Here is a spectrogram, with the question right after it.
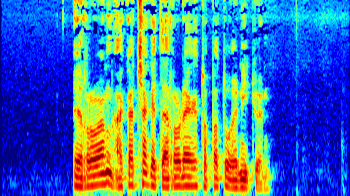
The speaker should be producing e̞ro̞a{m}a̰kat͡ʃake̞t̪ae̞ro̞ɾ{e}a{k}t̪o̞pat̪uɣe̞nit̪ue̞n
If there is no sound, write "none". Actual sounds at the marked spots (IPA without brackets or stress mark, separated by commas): n, e, k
